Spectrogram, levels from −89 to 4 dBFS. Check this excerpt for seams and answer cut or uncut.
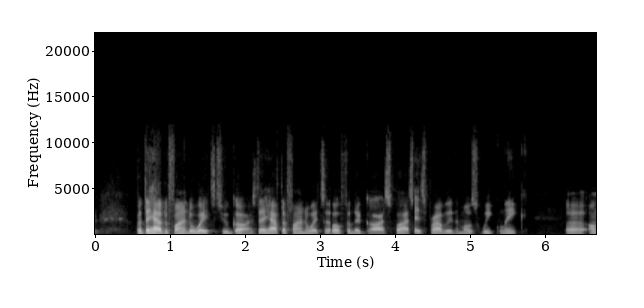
cut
